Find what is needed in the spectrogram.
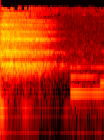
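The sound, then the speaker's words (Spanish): A breathy exhale through the mouth during a breathing exercise: a soft, airy rush that fades after about a second, followed by a steady low tone. “Tomamos aire por la nariz, inhalando. Exhalamos aire por la boca.”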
